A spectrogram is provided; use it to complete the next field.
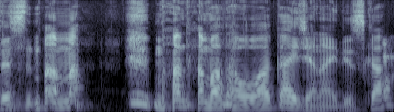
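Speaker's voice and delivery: laughing through the words. Replying to the other speaker's remark, laughing while speaking. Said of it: "笑いながら言わなくてもね。".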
